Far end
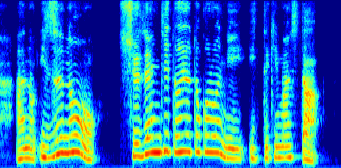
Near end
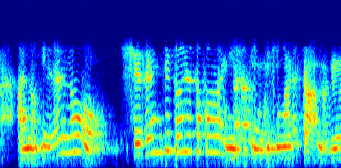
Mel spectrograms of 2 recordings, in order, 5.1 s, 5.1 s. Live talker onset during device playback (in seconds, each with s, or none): 3.0 s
